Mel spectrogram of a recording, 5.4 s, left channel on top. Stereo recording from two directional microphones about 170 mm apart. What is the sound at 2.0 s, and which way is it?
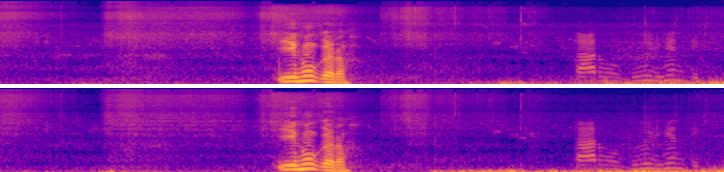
Speech, 10° right (ahead or behind).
